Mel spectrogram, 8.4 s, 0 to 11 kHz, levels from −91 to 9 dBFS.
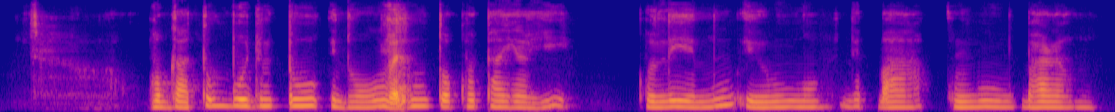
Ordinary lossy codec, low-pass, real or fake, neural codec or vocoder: none; none; fake; autoencoder, 22.05 kHz, a latent of 192 numbers a frame, VITS, trained on one speaker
